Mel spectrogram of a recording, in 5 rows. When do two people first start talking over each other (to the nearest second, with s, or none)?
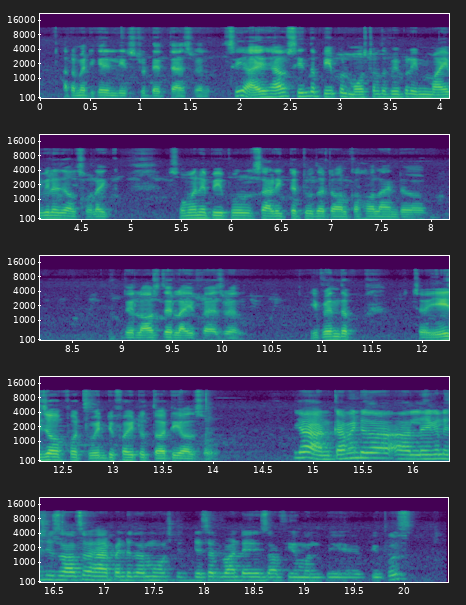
none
